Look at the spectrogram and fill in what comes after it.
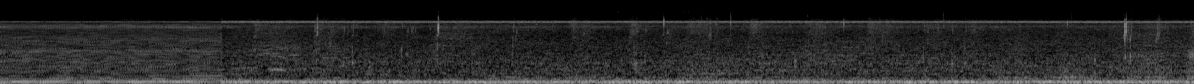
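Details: Steady low rumbling outdoor noise like a running engine, a constant high whine, and a few faint clicks, with no animal call.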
